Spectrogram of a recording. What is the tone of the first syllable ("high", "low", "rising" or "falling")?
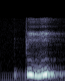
low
